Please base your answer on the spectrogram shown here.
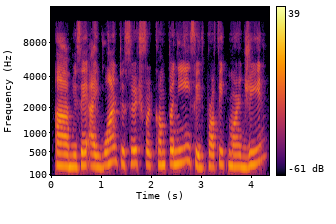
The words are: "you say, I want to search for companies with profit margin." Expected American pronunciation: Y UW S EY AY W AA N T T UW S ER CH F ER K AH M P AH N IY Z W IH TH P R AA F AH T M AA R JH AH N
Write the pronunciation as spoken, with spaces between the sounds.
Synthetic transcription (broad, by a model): Y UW S EY AY W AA N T T UW S ER CH F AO K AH M P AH N IY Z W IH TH P R AA F AH T M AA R JH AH N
